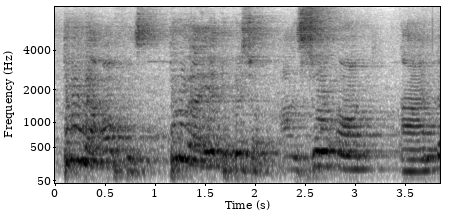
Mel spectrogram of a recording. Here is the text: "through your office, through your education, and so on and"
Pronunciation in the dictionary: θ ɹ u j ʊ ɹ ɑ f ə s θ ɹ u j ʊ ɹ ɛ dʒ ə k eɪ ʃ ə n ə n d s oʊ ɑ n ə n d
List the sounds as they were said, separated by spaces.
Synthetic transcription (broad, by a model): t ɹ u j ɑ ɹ ɑ f ə s t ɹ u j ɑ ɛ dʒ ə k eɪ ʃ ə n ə n s oʊ ɑ n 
